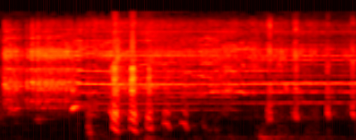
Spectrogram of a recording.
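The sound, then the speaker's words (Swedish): A nervous rooster gives a rapid burst of harsh, agitated squawks and clucks as warning signals, repeated in a jittery rhythm, with a second flurry of calls near the end. “Det här är ju ingen idyllisk morgontupp. Det här är ju en nervös tupp ju.”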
